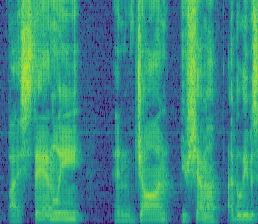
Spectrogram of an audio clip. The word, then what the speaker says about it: Buscema: So this is a VHS co-hosted by Stan Lee and John Buscema, I believe is how you say his name.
